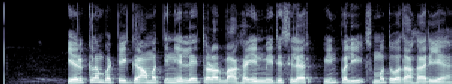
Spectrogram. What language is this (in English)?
Tamil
